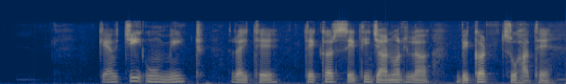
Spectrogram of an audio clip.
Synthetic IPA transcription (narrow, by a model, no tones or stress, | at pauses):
kɛːʋt͡ʃiʔũːmiːʈɾəɦit̪ʰet̪eːkəɾseːt̪id͡ʒaːnʋəɾlabɪkəʈsʊɦaːt̪ʰeː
